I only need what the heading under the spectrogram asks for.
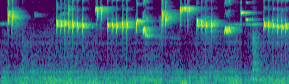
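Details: Lively olive-backed sunbird song, a therapy and lure recording: after a brief opening whistle and pause, rapid chattering trills and piercing high whistles follow each other in short, varied phrases.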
